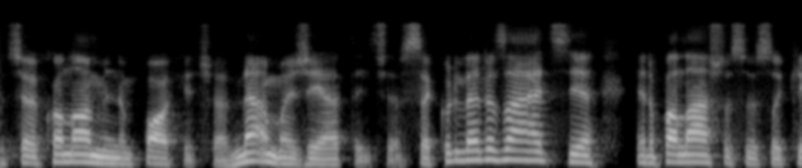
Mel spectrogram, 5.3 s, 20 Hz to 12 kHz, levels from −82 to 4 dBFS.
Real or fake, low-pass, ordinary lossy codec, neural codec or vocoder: fake; 7.2 kHz; AAC, 64 kbps; codec, 16 kHz, about 1 kbps, DyCAST, with the encoder's durations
